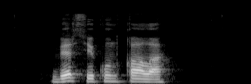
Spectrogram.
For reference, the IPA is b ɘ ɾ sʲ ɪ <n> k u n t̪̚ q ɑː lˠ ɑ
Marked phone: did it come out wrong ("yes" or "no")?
yes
